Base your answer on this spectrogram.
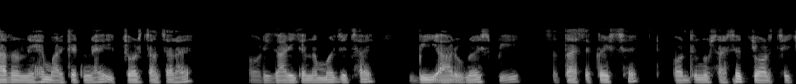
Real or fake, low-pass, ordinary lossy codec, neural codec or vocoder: real; 5.4 kHz; none; none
